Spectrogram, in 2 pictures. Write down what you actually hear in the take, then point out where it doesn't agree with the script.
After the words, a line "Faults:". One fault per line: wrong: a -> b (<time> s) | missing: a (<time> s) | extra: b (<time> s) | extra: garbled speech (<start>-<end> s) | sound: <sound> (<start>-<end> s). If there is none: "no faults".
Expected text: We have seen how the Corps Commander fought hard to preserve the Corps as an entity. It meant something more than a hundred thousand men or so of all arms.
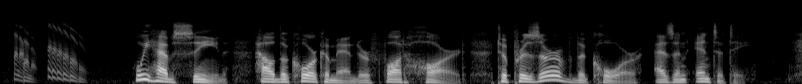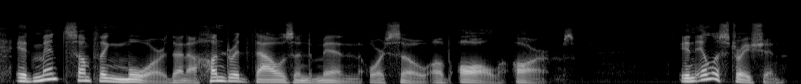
We have seen how the Corps Commander fought hard to preserve the Corps as an entity. It meant something more than a hundred thousand men or so of all arms. In illustration
Faults:
sound: chirp (0.1-0.9 s)
extra: In illustration (14.8 s)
